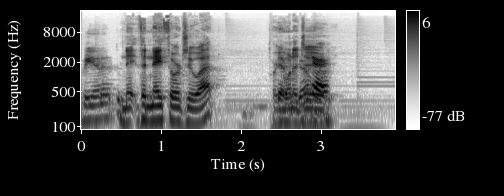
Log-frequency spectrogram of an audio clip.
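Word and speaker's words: Duette: D-U-E-T-T-E? Duet. It sounds pretty. I get it. All right. But it's pronounced. I believe in the local tongue though, it's pronounced Duet.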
